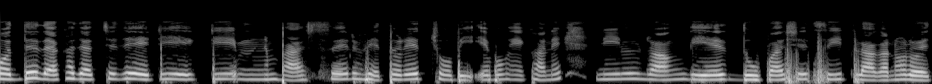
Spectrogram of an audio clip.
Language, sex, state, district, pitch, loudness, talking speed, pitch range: Bengali, female, West Bengal, Jalpaiguri, 230 Hz, -18 LUFS, 120 wpm, 215-245 Hz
